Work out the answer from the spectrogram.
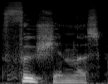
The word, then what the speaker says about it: fushionless: That word is fushionless, pronounced fushionless, and when the writer has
